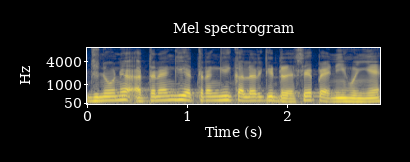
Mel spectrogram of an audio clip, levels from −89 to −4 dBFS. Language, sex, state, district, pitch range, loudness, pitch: Hindi, male, Uttar Pradesh, Ghazipur, 130-165 Hz, -15 LUFS, 155 Hz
